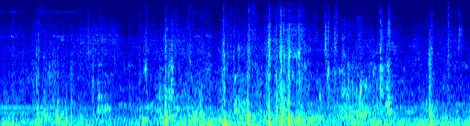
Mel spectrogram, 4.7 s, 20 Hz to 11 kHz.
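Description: Yamaha 300 outboard idling with a steady low hum, under water splashing and a scattered run of sharp clicks and knocks that is busiest in the middle.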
